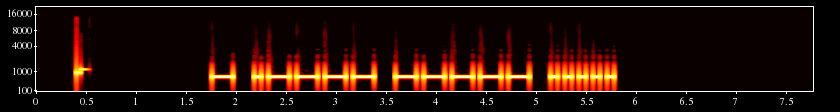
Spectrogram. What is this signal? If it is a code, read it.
Morse code, heard as a keyed tone, about 17 wpm, 700 Hz. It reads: T105
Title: Numbers - Contest Style - 4-Digit 17wpm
